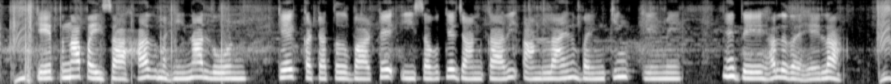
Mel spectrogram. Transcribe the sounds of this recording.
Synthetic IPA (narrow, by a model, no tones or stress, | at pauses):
keːt̪napəɪsahəɾməɦiːnaloːnkekəʈət̪baːʈeiːsəbked͡ʒaːnkaːɾiʔɔːnlaːɪnbɛ̃ːŋkɪ̃ŋɡkemẽ | ed̪eːɦəlɾəɦeːlaː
